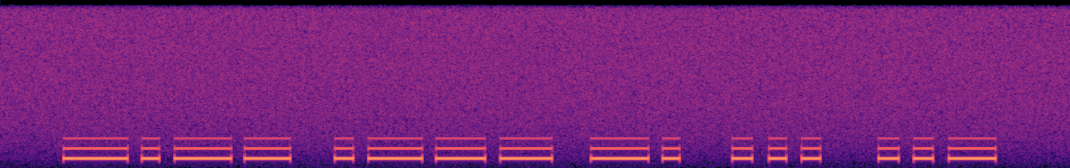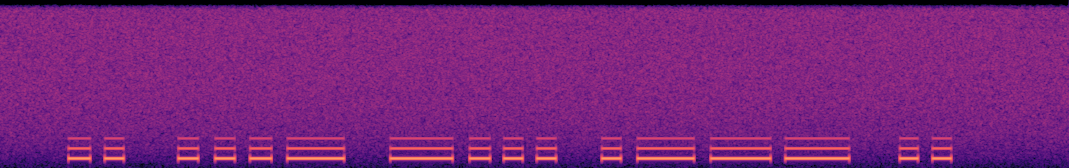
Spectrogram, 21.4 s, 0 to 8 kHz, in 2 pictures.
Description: Morse code, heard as a keyed tone, hand-sent with a straight key, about 7 wpm, 480 Hz. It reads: YJNSU IVBJI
